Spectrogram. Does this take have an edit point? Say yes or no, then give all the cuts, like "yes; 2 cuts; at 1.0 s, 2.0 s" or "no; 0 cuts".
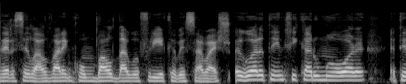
no; 0 cuts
